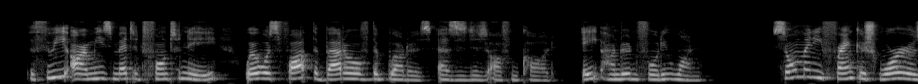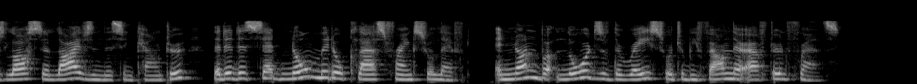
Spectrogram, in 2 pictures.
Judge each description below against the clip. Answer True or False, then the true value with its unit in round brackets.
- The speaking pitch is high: True (245 Hz)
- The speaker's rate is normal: True (185 wpm)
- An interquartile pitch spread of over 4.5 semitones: False (2.8 semitones)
